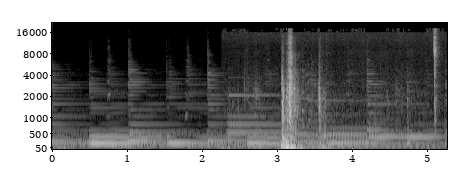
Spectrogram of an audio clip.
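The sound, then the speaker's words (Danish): An apartment bedroom door shuts with one solid thud about halfway through, followed later by a faint latch click, while soft tonal music plays steadily in the background. “Jeg lukker døren her ind til min lejligheds bedste læserum, soveværelset.”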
